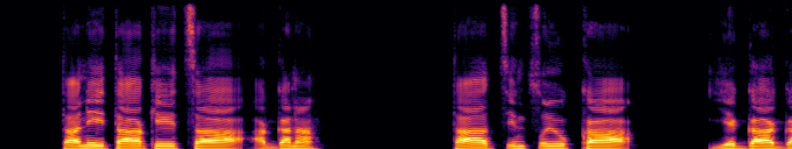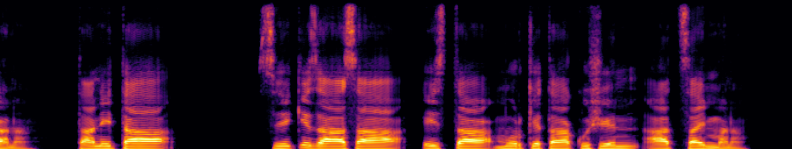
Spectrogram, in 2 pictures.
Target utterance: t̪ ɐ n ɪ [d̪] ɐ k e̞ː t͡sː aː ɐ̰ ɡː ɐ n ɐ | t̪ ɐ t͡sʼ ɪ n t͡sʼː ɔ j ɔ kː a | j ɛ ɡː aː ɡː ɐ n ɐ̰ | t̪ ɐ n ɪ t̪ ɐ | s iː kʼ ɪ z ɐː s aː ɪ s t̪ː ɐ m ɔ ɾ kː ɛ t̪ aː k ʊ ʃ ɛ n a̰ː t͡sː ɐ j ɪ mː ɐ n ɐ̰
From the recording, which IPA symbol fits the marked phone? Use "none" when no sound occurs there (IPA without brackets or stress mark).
t̪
